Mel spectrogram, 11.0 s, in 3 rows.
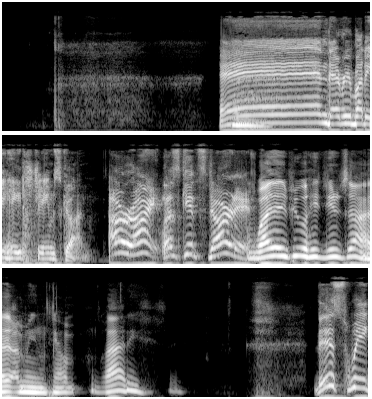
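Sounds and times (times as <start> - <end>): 
deep breath: 0.5 - 2.2, 9.8 - 10.5
speech: 3.2 - 4.6, 5.2 - 8.9, 9.9 - 11.0.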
